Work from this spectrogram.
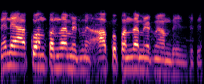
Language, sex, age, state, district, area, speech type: Urdu, male, 18-30, Bihar, Saharsa, rural, conversation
